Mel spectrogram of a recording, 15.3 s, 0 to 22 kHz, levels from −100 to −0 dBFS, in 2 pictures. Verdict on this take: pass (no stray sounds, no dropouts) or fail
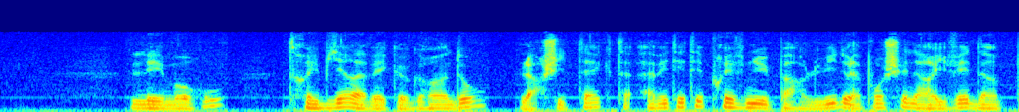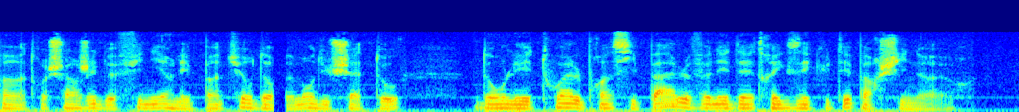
fail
